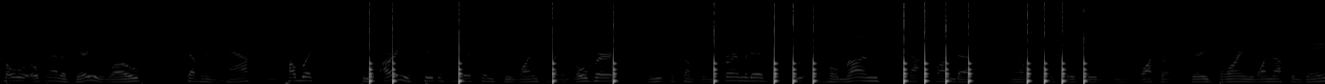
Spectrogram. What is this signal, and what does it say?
Tap code, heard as knocks on wood, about 5 knocks a second, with speech in English. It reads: FACT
